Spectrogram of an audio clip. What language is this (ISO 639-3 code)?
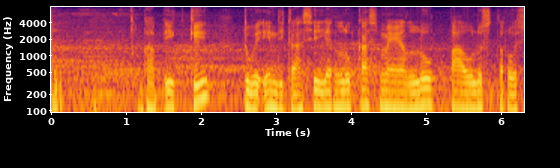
jav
